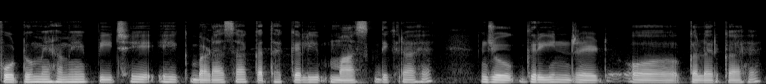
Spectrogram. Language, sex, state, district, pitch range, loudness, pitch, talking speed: Hindi, male, Gujarat, Valsad, 100-115 Hz, -20 LUFS, 110 Hz, 150 wpm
